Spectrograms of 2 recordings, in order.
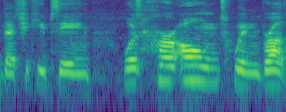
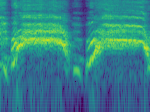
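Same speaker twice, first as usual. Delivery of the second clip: very high, loud shrieks; mock screaming; 4 dB louder than usual. The trapped heroine freaking out, very high mock shrieks.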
